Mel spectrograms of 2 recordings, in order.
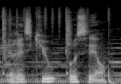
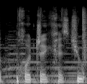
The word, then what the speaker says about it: Projet Rescue Océans: et à l'association projet rescue océans et ça se prononce comme ça pas procheck rescue aux jeunes moins de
